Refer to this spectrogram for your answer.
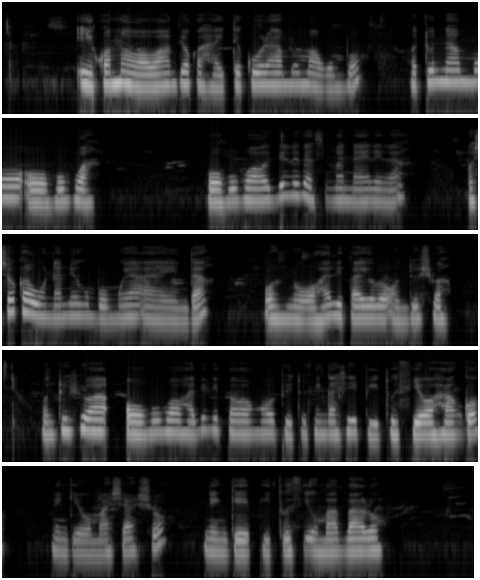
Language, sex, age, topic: Oshiwambo, female, 18-24, agriculture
